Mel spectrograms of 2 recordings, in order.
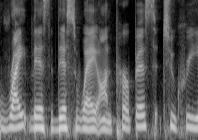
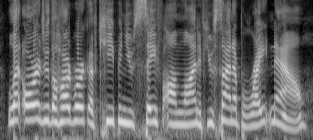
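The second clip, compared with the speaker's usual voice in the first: ad read; 6 semitones higher, 4 dB louder than usual. Acted. Ad read, brighter sell voice.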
